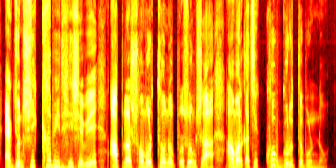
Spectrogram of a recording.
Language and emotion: Bengali, happy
